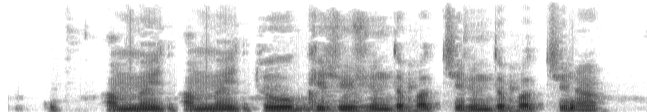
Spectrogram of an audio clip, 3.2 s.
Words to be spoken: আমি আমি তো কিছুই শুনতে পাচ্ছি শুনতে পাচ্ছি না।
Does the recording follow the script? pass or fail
pass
